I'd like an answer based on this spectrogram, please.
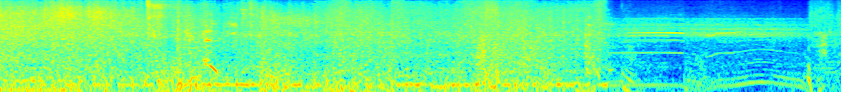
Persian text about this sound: انفجار مسلسلی.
